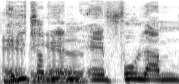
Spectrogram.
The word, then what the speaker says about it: Fulham: Fulham, bien, Fulham.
